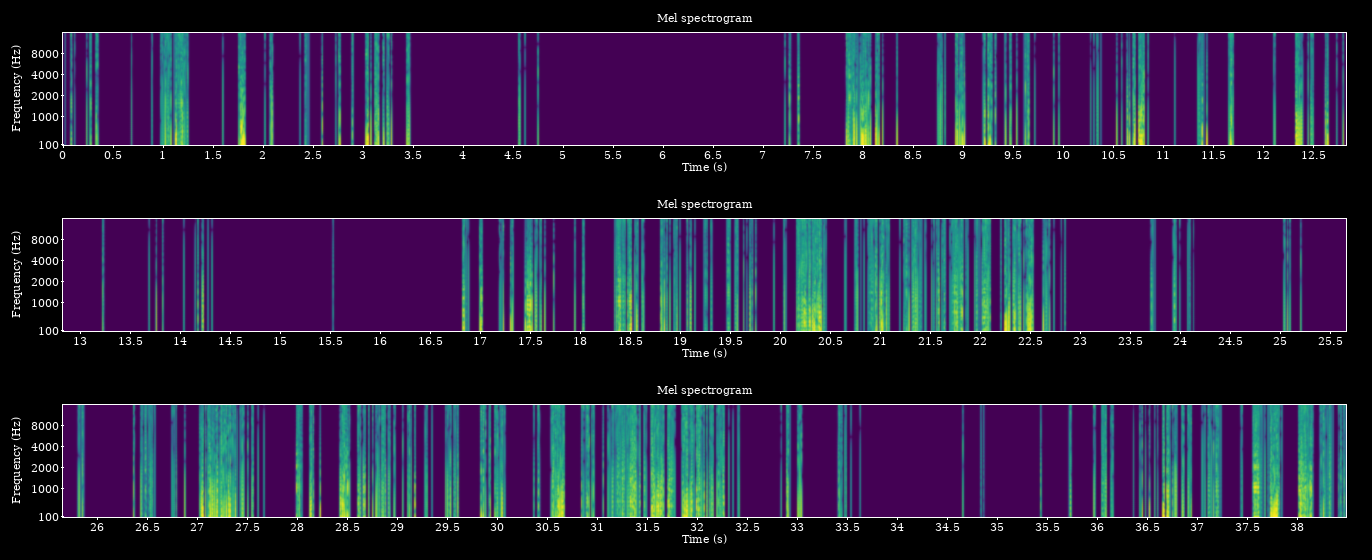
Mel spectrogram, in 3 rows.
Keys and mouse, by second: 3.7-9.0 middle drag.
